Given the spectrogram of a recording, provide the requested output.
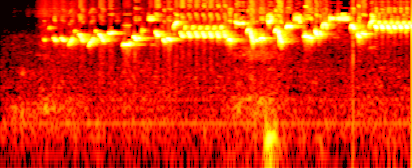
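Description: A Winter Wren pours out a long, rapid, high-pitched song of tinkling trills and warbles with no pauses, remarkably loud for so tiny a bird.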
